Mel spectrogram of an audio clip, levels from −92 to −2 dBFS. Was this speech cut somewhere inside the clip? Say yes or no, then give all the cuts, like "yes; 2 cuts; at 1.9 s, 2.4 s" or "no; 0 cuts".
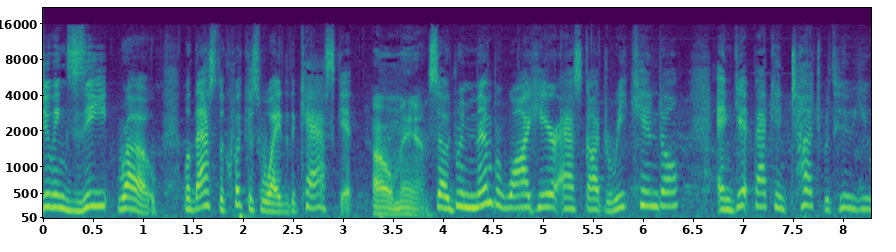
yes; 3 cuts; at 3.2 s, 4.1 s, 4.9 s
